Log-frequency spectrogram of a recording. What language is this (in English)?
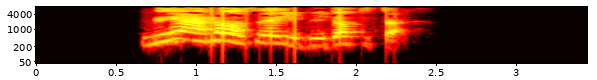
Nigerian Pidgin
